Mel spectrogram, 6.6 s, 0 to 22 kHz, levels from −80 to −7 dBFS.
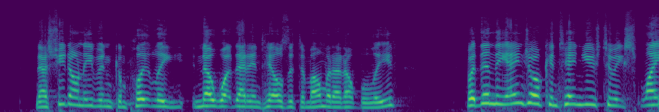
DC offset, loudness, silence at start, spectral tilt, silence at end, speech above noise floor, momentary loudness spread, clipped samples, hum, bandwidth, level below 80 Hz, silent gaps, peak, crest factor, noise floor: under 0.1%; -29 LUFS; 0.35 s; -5.5 dB/octave; 0 s; 47 dB; 8 LU; under 0.1%; none; 15.5 kHz; -62 dBFS; none; -12 dBFS; 18 dB; -76 dBFS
